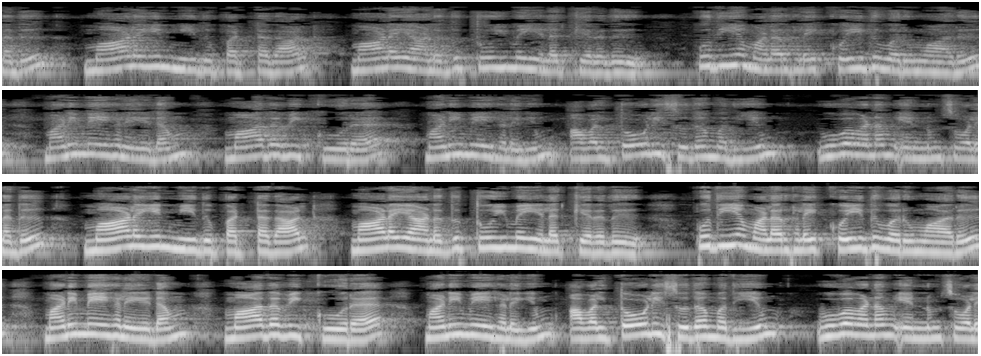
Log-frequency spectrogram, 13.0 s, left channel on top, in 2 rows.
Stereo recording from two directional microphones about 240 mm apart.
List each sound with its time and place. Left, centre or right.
0.6 s speech: right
